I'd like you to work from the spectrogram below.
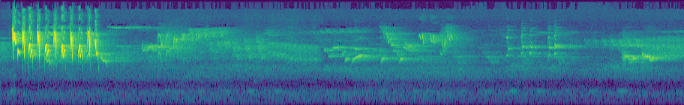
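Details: A Cetti's warbler opens with one long explosive burst of about ten rapid, loud, high staccato notes. Quieter twittering and warbling from other birds fill the rest.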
